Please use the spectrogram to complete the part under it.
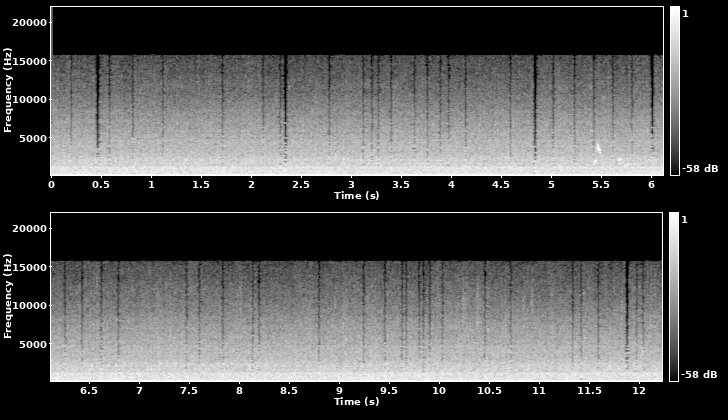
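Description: A harvester's engine drones steadily while driving through a field.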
